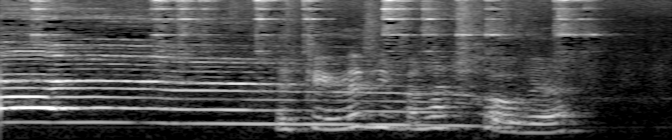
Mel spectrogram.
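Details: Pet cat Tika gives a long, steady, tonal yowl that breaks into wavering, talk-like modulated syllables before fading out.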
